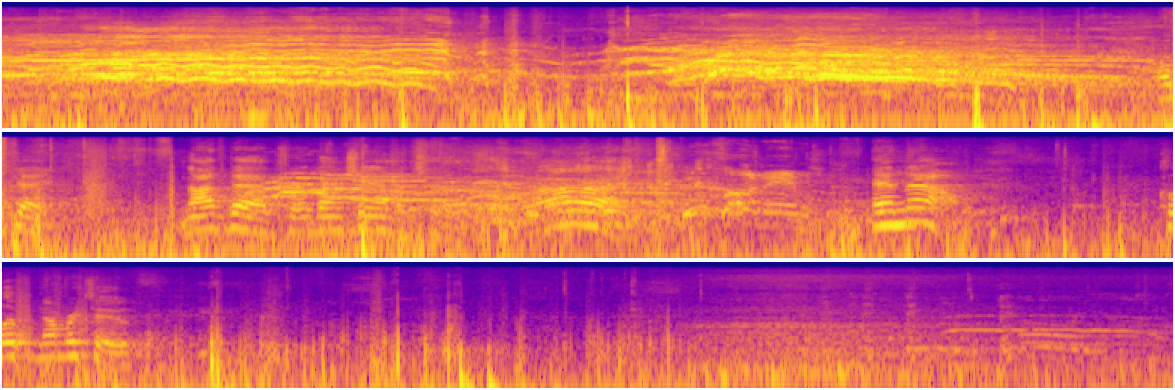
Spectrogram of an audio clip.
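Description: An older man speaks with animation to a group in a room, heard through a microphone.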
